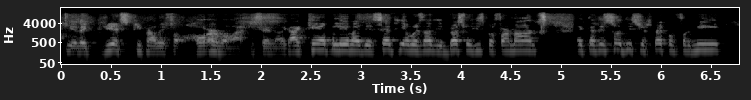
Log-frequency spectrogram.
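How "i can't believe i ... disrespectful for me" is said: put-on high-pitched, odd-sounding Thai accent. Imagining Georges St-Pierre's thoughts after trash talking: imitating Georges St-Pierre as a weird Thai guy. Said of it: "I made him sound like a weird, like, a weird Thai guy".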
